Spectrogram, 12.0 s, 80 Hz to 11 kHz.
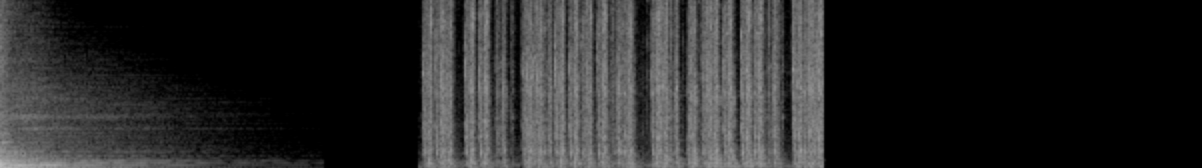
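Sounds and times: typewriter keystrokes clattering: 4.2s - 8.3s.

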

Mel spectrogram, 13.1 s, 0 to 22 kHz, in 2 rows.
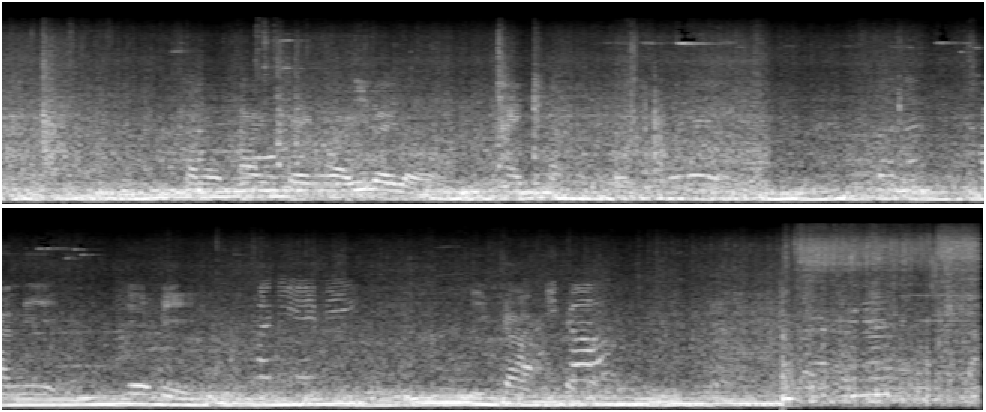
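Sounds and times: street traffic: 0.0s - 13.0s
vehicle engine humming: 0.0s - 13.0s.

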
